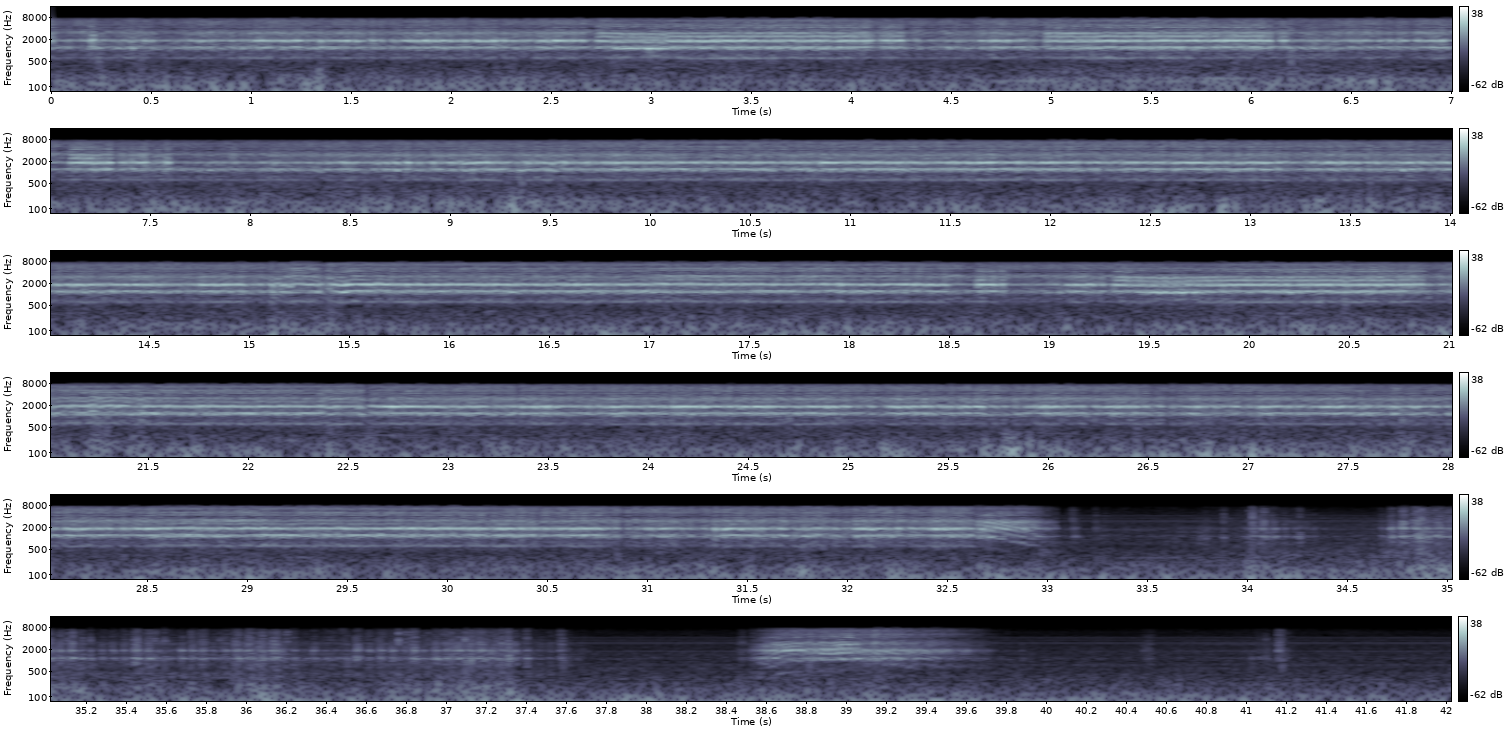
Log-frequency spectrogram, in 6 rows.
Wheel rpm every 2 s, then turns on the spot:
160, 160, 160, 160, 160, 160, 160, 160, 160, 160, 160, 160, 160, 160, 160, 160, 70, 20, 10, 40, 0.
34-38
